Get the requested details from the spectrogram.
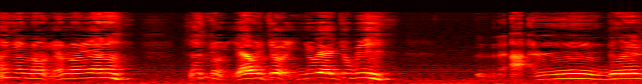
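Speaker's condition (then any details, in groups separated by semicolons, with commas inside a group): Cerebral palsy; uses wheelchair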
